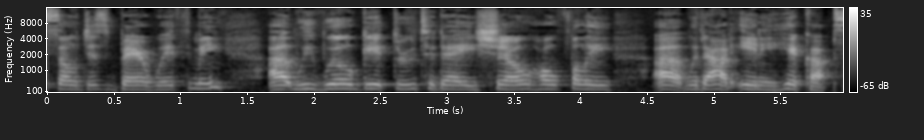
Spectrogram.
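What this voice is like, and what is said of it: Slightly hoarse voice. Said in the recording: “I'm a little bit hoarse today”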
